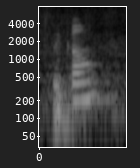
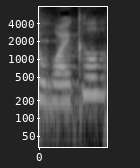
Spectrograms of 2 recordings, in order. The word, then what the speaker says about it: Weichel: Wilkel? I've been saying it wrong. Michael? Thank you, County Commissioners. I'm Weichel.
